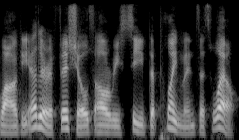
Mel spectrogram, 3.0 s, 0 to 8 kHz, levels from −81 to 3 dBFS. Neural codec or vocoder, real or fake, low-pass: codec, 16 kHz, 1 kbps, FreqCodec, larger model; fake; 7.2 kHz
